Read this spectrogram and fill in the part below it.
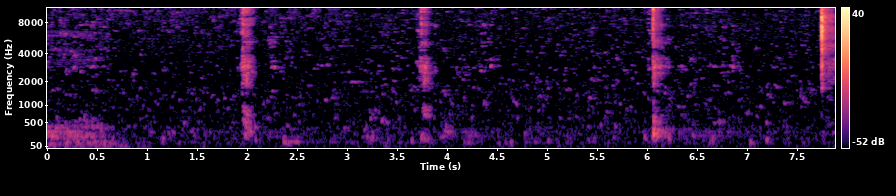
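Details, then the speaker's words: GTX 980 Twin Frozr graphics card fan spun by hand: a few sharp, uneven dry clicks as it spins down, less than before and fading; fan still clicking, lubricating considered. "now if I spin this one you hear that it's actually not as bad as it once was but it is still there which is not good oh it's getting quieter hmm interesting"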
